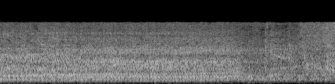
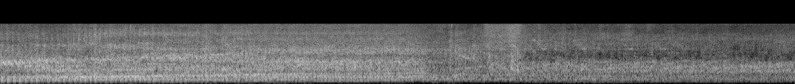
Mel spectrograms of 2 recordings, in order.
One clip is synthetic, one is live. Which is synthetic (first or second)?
second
